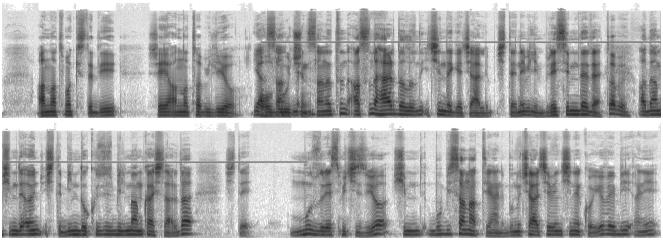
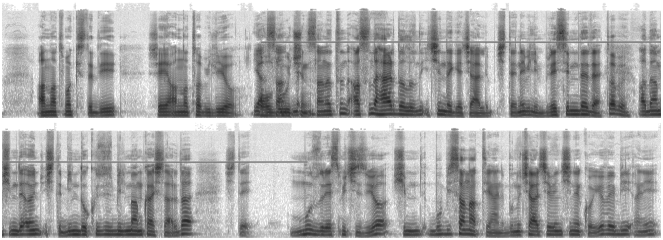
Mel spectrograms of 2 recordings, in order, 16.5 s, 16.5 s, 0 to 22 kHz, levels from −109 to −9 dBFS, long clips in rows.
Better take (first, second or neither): neither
